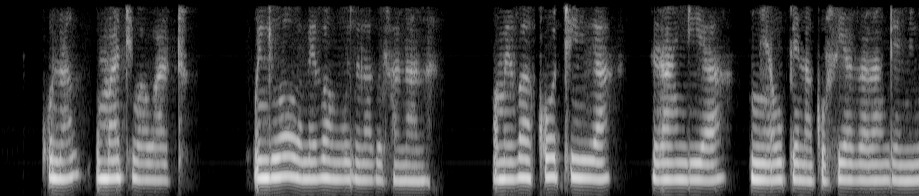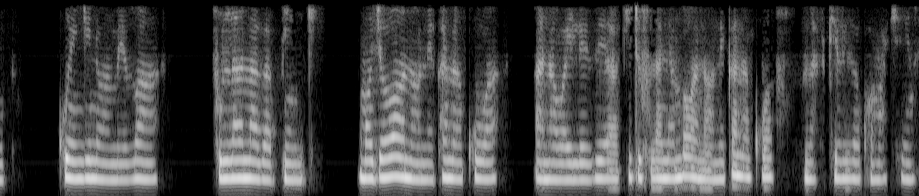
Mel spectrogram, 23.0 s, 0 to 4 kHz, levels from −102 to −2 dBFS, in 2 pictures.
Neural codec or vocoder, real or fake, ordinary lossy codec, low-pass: codec, 16 kHz, 4 kbps, FunCodec, trained on Chinese and English, 50 frames a second; fake; AAC, 24 kbps; 3.6 kHz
